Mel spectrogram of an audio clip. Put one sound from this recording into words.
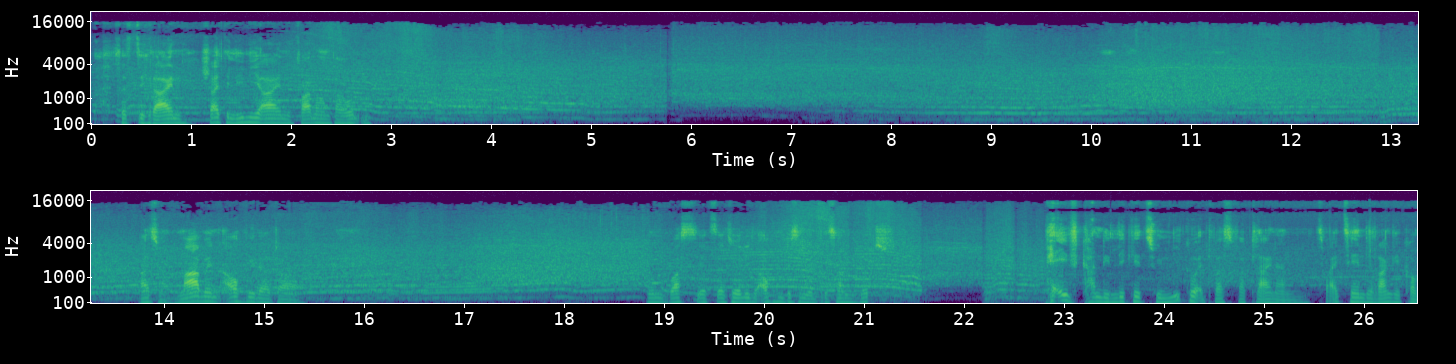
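Racing car engines roar and whine as they rev up and down.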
